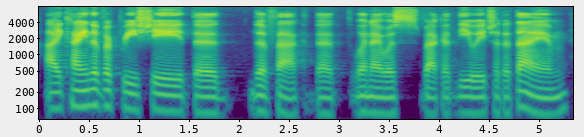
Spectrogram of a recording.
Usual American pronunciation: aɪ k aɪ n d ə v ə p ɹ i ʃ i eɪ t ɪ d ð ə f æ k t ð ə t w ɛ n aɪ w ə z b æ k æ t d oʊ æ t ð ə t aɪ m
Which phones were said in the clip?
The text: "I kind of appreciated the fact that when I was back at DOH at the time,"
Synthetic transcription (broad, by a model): aɪ k aɪ n d ə v ə p ɹ i ʃ i eɪ t ɪ d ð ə f æ k t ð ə t w ɛ n aɪ w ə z b æ k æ t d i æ t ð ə t aɪ m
